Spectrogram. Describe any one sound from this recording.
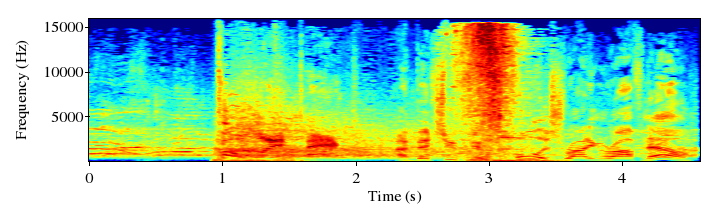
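A heavy body slams onto a ring mat with a thud.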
